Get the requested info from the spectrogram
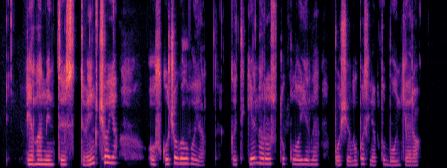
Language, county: Lithuanian, Klaipėda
